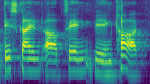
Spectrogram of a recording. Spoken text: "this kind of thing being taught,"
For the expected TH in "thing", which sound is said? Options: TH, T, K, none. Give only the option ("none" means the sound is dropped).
T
